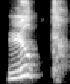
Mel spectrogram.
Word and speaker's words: looked: So, looked, es con una T, es más fuerte.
